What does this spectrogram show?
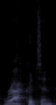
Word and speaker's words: Rakuten: to the site sorry i said it wrong rakuten anyway i'm certainly going to use my 50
